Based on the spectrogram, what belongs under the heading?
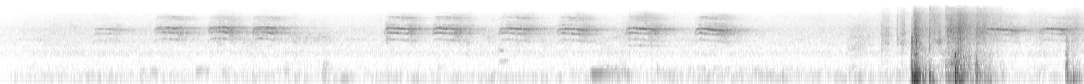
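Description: A bird calling repeatedly in the woods, three calls and then a run of six, followed about nine seconds in by a cluster of loud knocks and one more knock near the end.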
